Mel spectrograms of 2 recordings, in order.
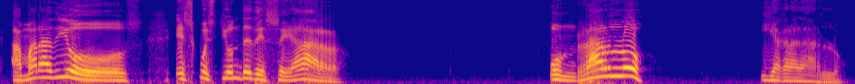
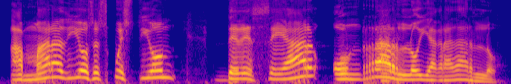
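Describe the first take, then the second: First: The sentence is spoken slowly and deliberately. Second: The sentence is spoken at a normal pace.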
